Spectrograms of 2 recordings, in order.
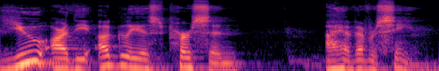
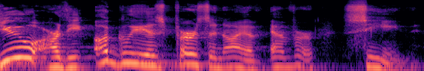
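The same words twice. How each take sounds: First: It is said plainly, without extra force. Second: It is said with strong, forceful emphasis.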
